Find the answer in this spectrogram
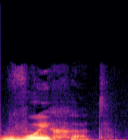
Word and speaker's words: выход: Et le D, bien comme un T. Выход.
